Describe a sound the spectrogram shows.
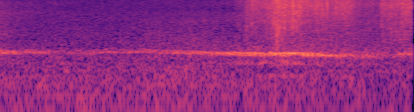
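A horse's hooves thud slowly on soft ground.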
